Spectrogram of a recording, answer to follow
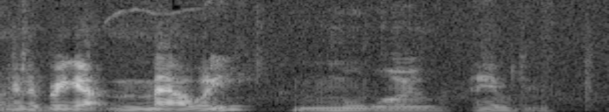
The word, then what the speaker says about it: Mawile: Mawile. And I'm going to put. Imagine there's a H between the I and the W and then pronounce it like that. Mawile.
